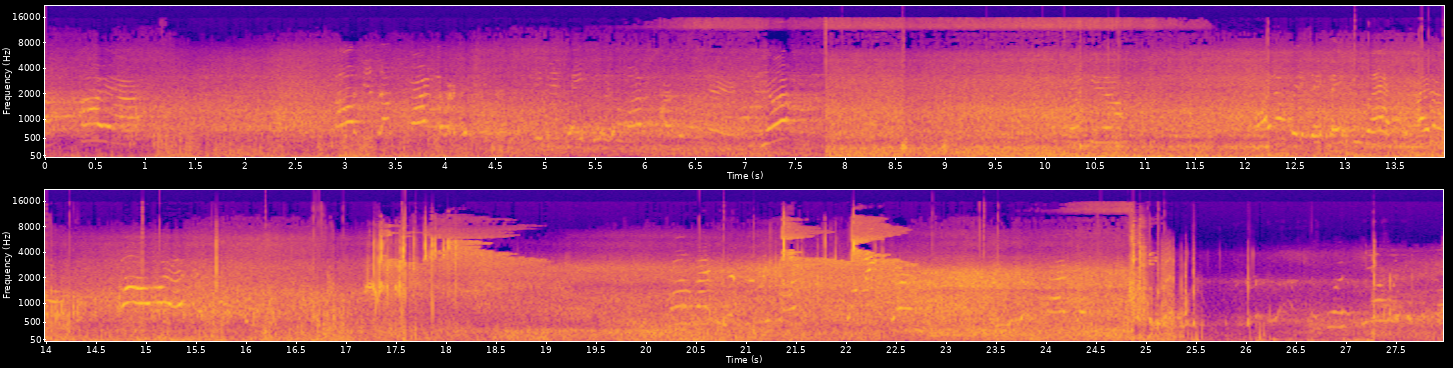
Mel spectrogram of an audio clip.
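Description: Inner tube sliding down an enclosed waterslide: a steady rushing rumble of water and tube in the flume, with riders' voices over it. It gets louder about eight seconds in.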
